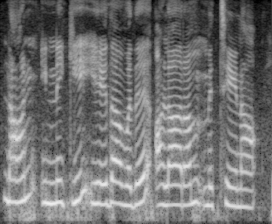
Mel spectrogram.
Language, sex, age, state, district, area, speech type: Tamil, female, 18-30, Tamil Nadu, Coimbatore, rural, read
